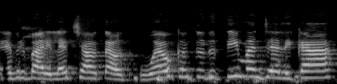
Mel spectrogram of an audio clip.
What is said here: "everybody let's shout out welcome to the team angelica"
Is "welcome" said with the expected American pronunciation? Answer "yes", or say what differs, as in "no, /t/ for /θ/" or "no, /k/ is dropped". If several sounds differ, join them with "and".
no, /w/ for /l/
